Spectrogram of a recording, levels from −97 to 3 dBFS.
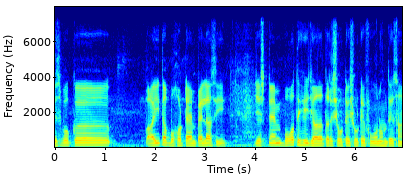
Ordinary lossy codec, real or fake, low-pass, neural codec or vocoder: none; real; 7.2 kHz; none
